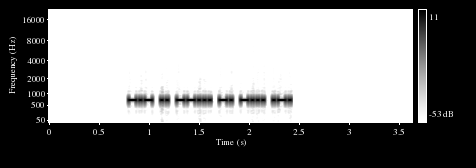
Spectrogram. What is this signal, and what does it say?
Morse code, heard as a keyed tone, about 44 wpm, 700 Hz. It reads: KI7NBR
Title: USA Call Signs - 6 Characters - 6x Character Spacing - 45wpm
